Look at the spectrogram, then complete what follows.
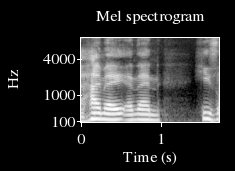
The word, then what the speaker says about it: Jaime: welcome to the club, Jamie, or Jaime. And then, Jamie, Jaime. Yeah, it's spelled Jamie. I just read it like that. But yeah, Jaime.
